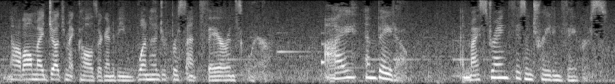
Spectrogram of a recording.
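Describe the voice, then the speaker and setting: With a low voice at a moderate pace, an actress brings a confident, laid-back ship captain to life in a game cutscene, making her bold and hearty and letting her laugh easily. Game music plays beneath.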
